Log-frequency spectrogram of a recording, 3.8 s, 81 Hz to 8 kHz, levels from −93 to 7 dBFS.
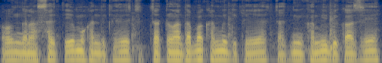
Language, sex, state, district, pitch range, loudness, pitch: Nagamese, male, Nagaland, Kohima, 85-95 Hz, -20 LUFS, 90 Hz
